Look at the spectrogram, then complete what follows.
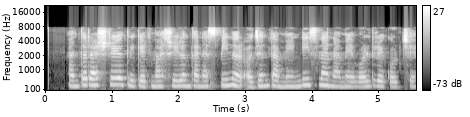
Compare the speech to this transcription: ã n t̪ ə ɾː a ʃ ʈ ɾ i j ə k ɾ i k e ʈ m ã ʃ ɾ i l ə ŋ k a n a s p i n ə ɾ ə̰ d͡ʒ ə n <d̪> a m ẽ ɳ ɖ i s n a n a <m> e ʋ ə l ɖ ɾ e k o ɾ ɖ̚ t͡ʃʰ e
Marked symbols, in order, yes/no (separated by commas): no, yes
